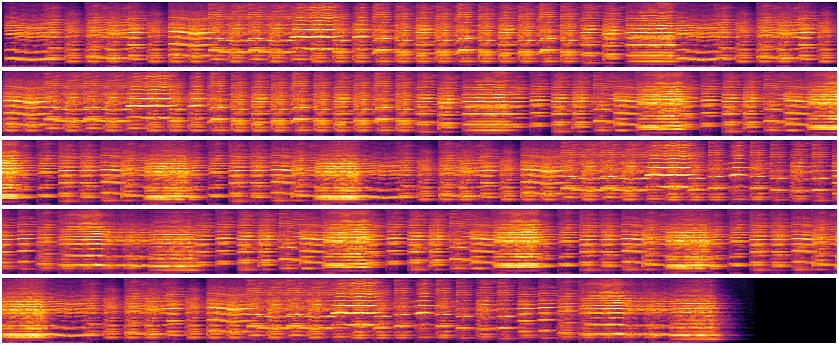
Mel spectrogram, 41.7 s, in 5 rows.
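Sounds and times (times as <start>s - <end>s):
violin: 0.0s - 40.8s.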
